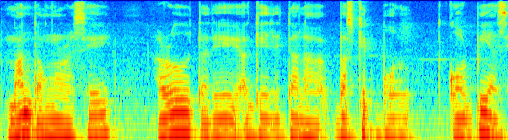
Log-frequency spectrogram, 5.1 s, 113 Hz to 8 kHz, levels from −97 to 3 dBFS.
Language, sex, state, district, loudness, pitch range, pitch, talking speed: Nagamese, female, Nagaland, Kohima, -17 LUFS, 105-120 Hz, 110 Hz, 140 wpm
